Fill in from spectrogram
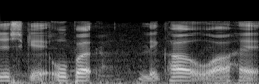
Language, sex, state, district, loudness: Hindi, male, Haryana, Charkhi Dadri, -17 LUFS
